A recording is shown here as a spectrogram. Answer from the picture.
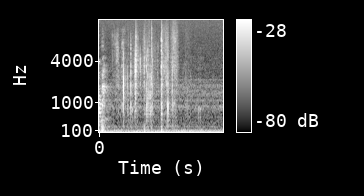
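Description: Faint crinkling of a plastic pouch of Beech-Nut chewing tobacco as it is handled and turned over, a few soft scattered crackles over the first second and a half.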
